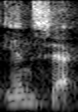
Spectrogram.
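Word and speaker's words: Ynsect: a company in France called Insect, and that's spelt with a Y, Y-N-S-E-C-T.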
